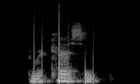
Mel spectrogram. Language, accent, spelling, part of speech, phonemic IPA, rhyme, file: English, Southern England, recursive, adjective, /ɹɪˈkɜː(ɹ)sɪv/, -ɜː(ɹ)sɪv, LL-Q1860 (eng)-recursive.wav
- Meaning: 1. Drawing upon, invoking, or referring back to itself 2. Having to do with an object (typically a function or formula) which is defined in terms of the object itself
